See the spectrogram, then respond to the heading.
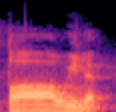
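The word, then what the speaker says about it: طويلة: So it's tawila. Tawila. The waaw is going to be pronounced as a consonant, and here it has a kasra, therefore it's going to be we.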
